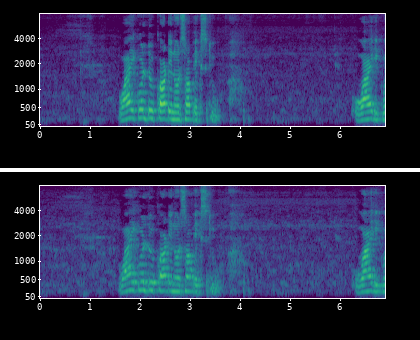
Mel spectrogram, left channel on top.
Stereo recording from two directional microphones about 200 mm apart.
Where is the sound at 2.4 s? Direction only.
55° left (ahead or behind); by 3.3 s 35° left (ahead or behind).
